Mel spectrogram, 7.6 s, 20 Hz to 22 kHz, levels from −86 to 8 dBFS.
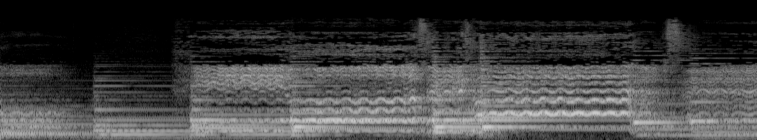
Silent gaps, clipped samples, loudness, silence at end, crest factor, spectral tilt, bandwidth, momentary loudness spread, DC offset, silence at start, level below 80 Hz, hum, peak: none; under 0.1%; -18 LUFS; 0 s; 16 dB; -5 dB/octave; 12.5 kHz; 12 LU; under 0.1%; 0 s; -58 dBFS; none; -4 dBFS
